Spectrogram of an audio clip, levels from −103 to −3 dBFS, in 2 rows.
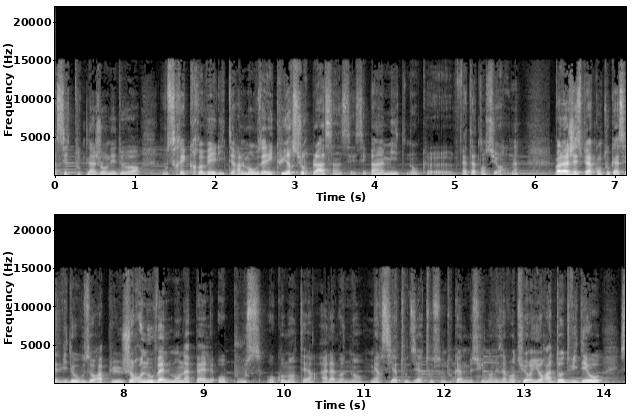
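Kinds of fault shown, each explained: Lost LE Audio frames: at 9.12 s a 7.5 ms stretch, which fits one LC3 frame, is filled by the decoder repeating the previous spectrum with randomised signs. Unlike a plain dropout to silence, the gap sounds like a brief noisy smear.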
